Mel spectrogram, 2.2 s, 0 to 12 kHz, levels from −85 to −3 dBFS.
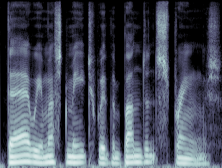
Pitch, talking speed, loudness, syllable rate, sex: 110 Hz, 190 wpm, -15 LUFS, 4.9 syllables/s, male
